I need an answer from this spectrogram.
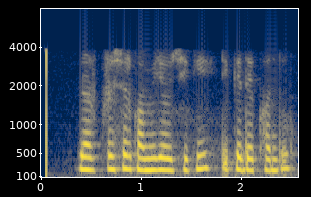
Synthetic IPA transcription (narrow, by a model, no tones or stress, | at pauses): lɔɾpɾesɔɾkɔmid͡ʒawt͡ʃʰikiʈiked̪ekʰɔnt̪u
